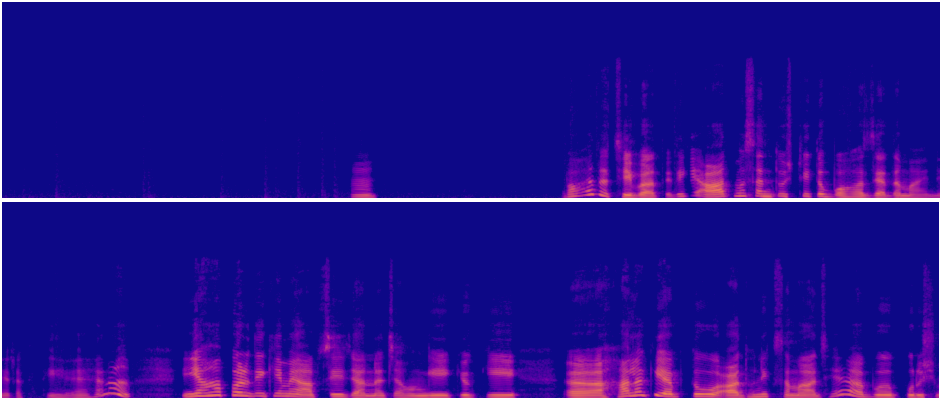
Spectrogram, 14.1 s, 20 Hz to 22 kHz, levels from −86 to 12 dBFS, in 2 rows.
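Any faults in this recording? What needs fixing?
DAB burbling occurs at 6.72 s and 13.84 s as short bursts of burbling over the speech. Bit errors of a small fraction of a percent got past error correction and corrupted MP2 samples across a few frames, putting short blips of noise in single sub-bands. Improving reception with better antenna placement or a stronger signal would prevent it.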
